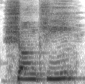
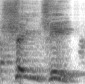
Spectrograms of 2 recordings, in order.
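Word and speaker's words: Shang-Chi: the ten rings and yes that's how you pronounce shang chi it's not shanxi americans america sorry for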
